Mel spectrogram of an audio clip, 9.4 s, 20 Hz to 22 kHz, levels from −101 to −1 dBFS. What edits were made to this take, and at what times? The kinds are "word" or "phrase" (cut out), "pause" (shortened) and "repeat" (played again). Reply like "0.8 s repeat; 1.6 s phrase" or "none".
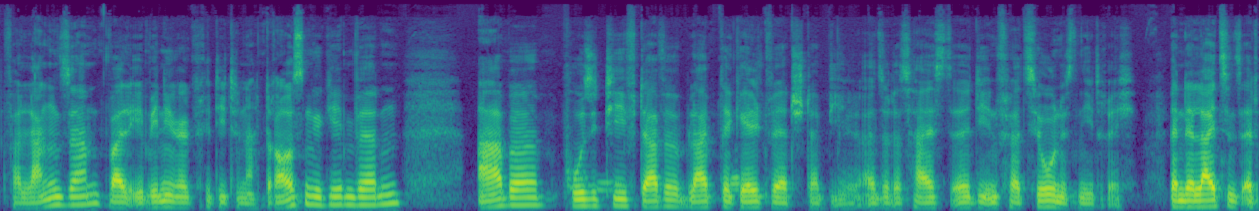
1.1 s word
